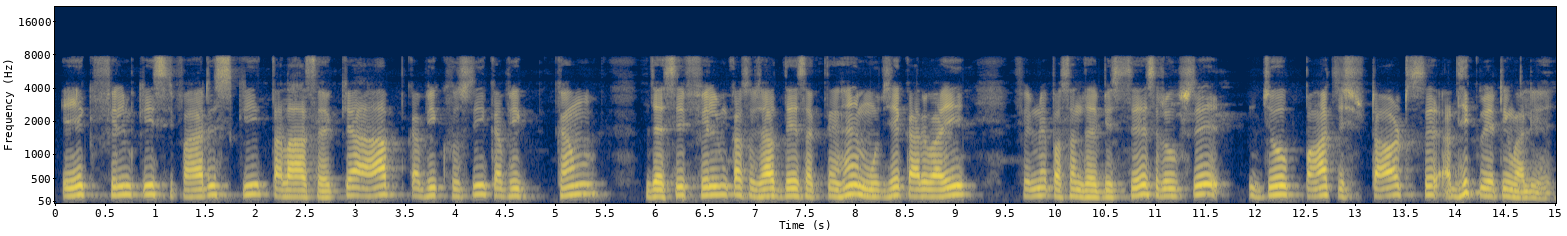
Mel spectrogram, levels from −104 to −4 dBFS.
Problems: constant background noise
